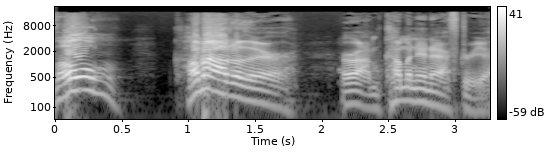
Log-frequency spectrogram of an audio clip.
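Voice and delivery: growled out loud, gruff voice. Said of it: "in the best John Wayne voice I can find".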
